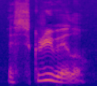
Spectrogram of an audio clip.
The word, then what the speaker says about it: escríbelo: So we take the verb, escribe, escribe. What's the next to last? This gri in the middle. So that I is going to get the accent, like so, escríbelo.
